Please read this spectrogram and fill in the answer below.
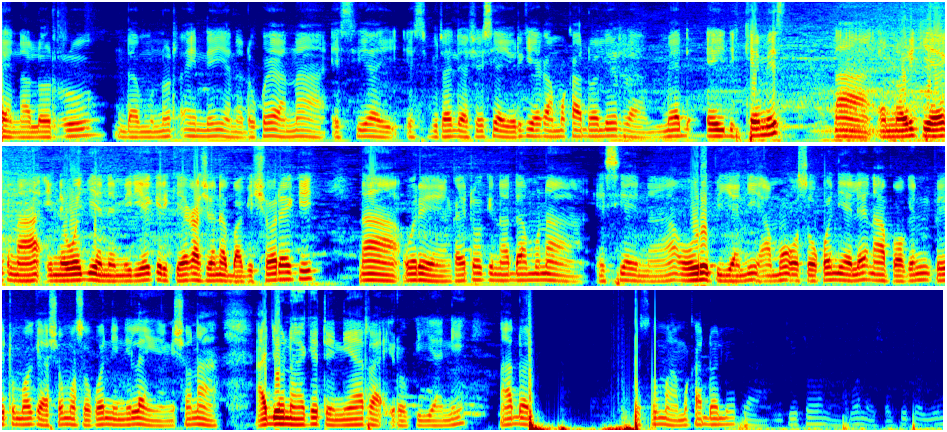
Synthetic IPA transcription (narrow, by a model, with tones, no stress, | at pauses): na˨lo˨ru˦nda˨mu˨no˦ta˦i˦ne˦ja˨na˨do˨ko˦ja˨na˦e˨si˦a˨i˨e˨spi˨ta˦li˨a˨ʃɔ˦si˦a˨jo˨ɾi˦ki˦ɛ˦ka˨mo˦ka˦dɔ˦le˦ra˨mɛ˦de˦idke˦mi˦sna˨ɛ˨no˨˦ɾi˦ki˦ɛ˦kna˨˦ʔɪ˨ne˨we˦d͡ʒɛ˨nɛ˨mi˨ɾi˦e˦ki˦ɾiki˨ɛ˦ka˨ʃ̬ɔ˦nɛ˨ba˨k̬i˨ʃɔ˦ɾɛ˦ki˦ | na˦o˦ɾe˨ŋka˨i˦to˦ki˦na˨da˦mʊ˦na˨e˨si˦a˦i˨na˨˦o˨˦ɾo˦pi˨ja˨ni˦a˨mo˦o˨so˨ko˦ni˦ɛ˨lɛ˦na˨pɔ˨kɪ˦npe˨˦tu˦mɔ˦kɪ˨a˨ʃɔ˦mo˨so˨ko˦ni˨ni˦la˦˨i˨ŋa˨ŋi˨ʃɔ˦na˨ | a̰˨d͡ʒo˦na˨k̬e˦te˨ni˦a˦ɾa̰˨ʔḭ˨ɾo˨pi˨ja˨ni˦nʔa˨˦dɔ˦ | ku˨so˦ma˨mʊ˦ka˦dɔ˦le˦ta˨nki˦to˦na˨ko˦na˨ʃo˦ki˦te˨i˦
